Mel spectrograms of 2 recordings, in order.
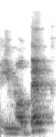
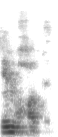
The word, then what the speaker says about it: Imhotep: Y bueno, pues también casi todo el mundo le dice Imhotep, ¿no? Porque pues en español pensamos que no se pronuncia el H, pero sabemos que el nombre original es Imhotep.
